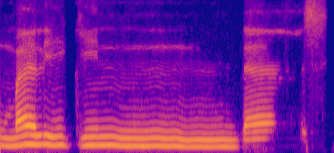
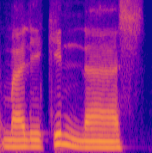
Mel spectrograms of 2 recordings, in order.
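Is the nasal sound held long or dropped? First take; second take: held long; dropped. First: The nasal sound before nas is held for two beats. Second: The nasal sound before nas is not held. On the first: The speaker calls it right. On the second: The speaker calls it wrong.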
